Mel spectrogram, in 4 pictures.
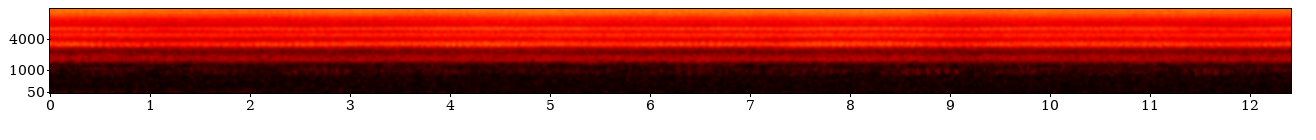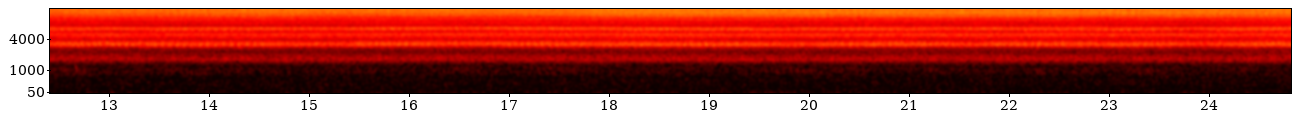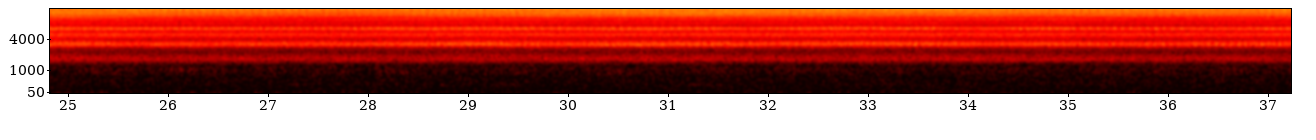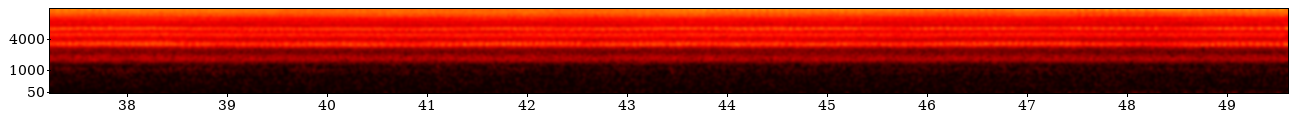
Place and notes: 紹雅產業道路, Xinxing, Daren Township - Dangerous mountain road
Dangerous mountain road, Bird call, The sound of cicadas
Zoom H2n MS+XY
Daren Township, Taitung County, Taiwan, 13 April 2018, 15:42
